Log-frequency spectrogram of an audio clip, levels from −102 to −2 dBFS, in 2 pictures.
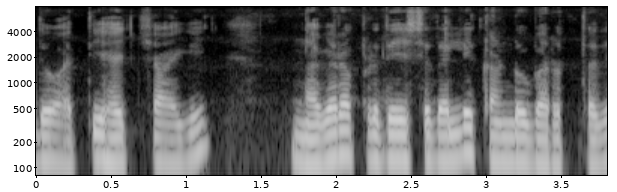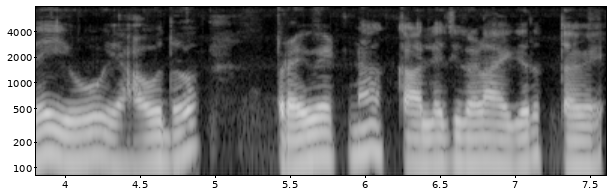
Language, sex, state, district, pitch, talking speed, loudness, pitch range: Kannada, male, Karnataka, Bellary, 120 Hz, 95 wpm, -28 LUFS, 110-130 Hz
